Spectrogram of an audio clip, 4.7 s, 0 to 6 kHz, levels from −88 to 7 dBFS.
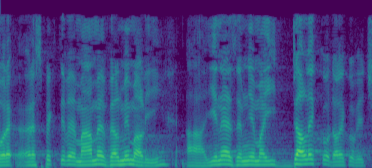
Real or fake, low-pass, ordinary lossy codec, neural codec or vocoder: real; 5.4 kHz; MP3, 32 kbps; none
